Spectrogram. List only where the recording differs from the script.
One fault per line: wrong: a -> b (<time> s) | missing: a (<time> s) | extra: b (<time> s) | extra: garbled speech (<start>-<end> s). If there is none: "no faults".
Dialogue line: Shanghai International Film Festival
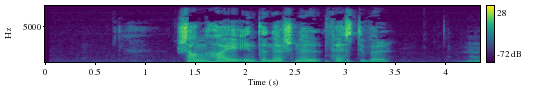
missing: Film (2.7 s)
